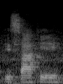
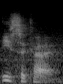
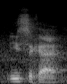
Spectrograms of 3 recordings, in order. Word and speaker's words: isekai: Isekai. Isekai. There we go. Yeah, I've been saying it wrong for a while. There we go. It's That was good our to- last Japanese word. It's Isekai.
